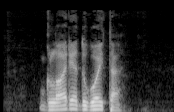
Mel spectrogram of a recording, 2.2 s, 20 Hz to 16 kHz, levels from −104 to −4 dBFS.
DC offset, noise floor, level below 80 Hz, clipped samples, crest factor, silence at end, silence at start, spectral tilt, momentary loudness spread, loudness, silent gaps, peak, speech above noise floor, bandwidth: under 0.1%; -73 dBFS; -52 dBFS; under 0.1%; 18 dB; 0.7 s; 0.5 s; -8.5 dB/octave; 12 LU; -25 LUFS; none; -8 dBFS; 49 dB; 10.5 kHz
